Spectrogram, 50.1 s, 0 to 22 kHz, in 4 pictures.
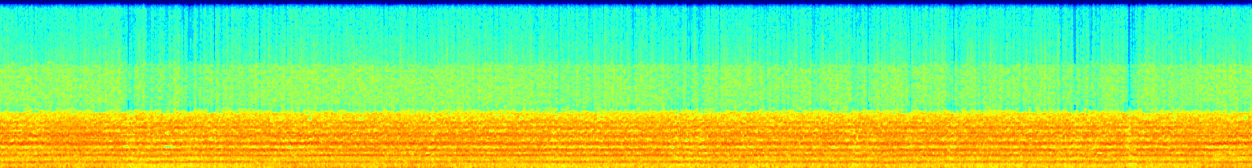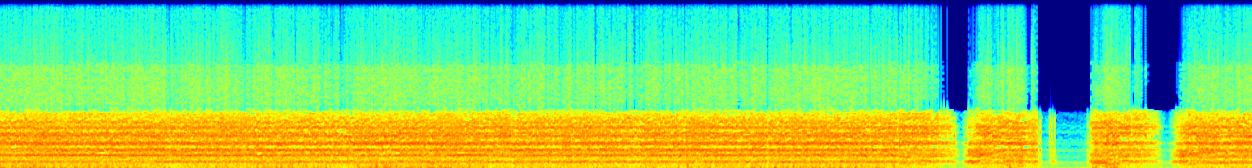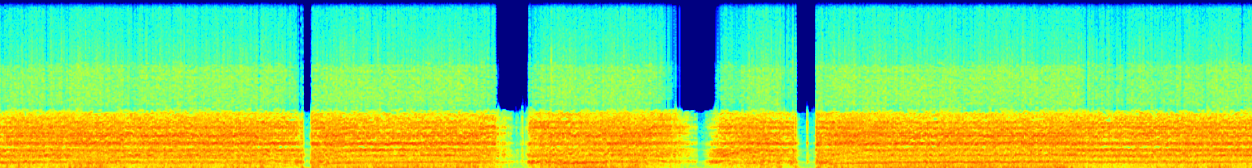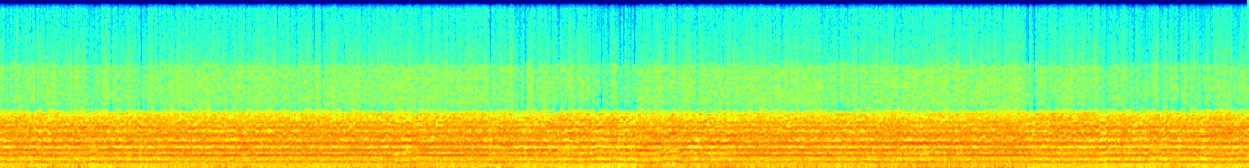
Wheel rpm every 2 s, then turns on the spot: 230, 230, 230, 230, 230, 230, 230, 230, 230, 230, 160, 50, 180, 170, 160, 110, 110, 220, 230, 230, 230, 230, 230, 230, 220.
22-24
